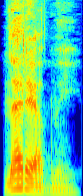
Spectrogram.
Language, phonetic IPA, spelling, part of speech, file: Russian, [nɐˈrʲadnɨj], нарядный, adjective, Ru-нарядный.ogg
- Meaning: 1. well-dressed (of a person) 2. smart, natty, spiffy (of clothes)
